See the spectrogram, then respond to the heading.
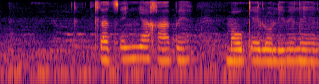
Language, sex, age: Tswana, female, 19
